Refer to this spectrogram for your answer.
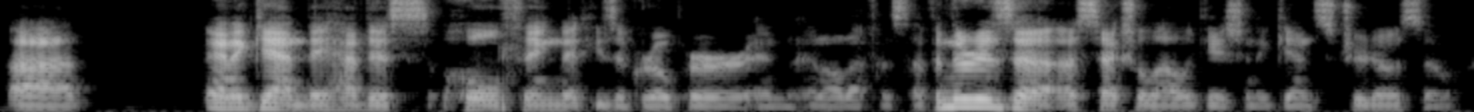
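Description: A man's voice: medium pitch, fairly quick, bright, forceful tone. A man co-hosting a casual political podcast, rambling with fillers and laughing often. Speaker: podcast co-host.

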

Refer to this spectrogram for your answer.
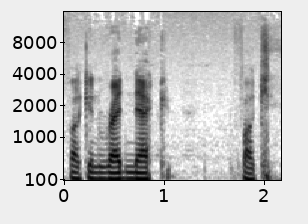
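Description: A man's voice: mid-range voice, monotone, measured pace, a little mellow. A man with a Massachusetts accent co-hosting a casual podcast, swearing freely and laughing often. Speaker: podcast co-host. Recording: remote recording without proper mics.

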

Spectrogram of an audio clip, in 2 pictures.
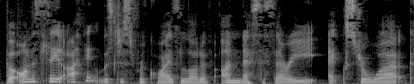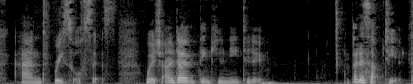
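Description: A middle-aged woman hosting an upbeat advice vlog, chatty and reassuring, setting out organised tips as an experienced teacher. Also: fairly low pitch. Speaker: teacher giving advice as host.

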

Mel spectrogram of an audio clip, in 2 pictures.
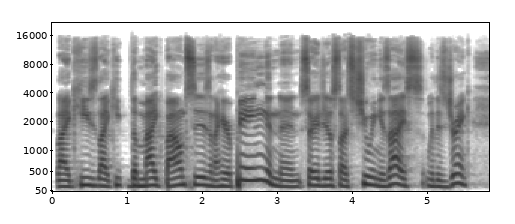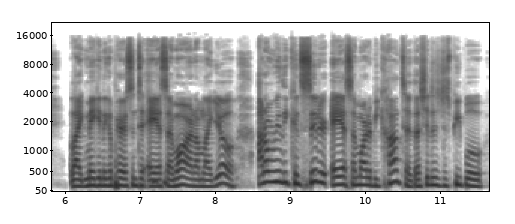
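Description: Dude hosting a podcast with his boys, slangy laid-back talk, kinda higher voice. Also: lively intonation, a little fast. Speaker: podcast host. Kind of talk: casual podcast chat. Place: shared room, not their usual studio.

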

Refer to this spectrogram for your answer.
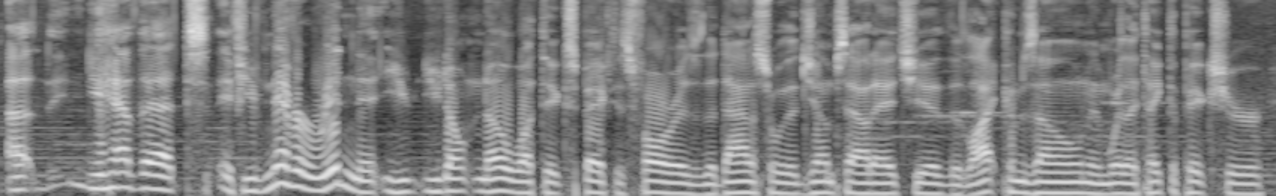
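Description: A man's voice: mid-range voice, steady tone, fairly quick, hardly any pauses, mellow, faint music behind. A man talking casually on a podcast, rambling and hesitating as he gives his opinion. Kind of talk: casual chat.

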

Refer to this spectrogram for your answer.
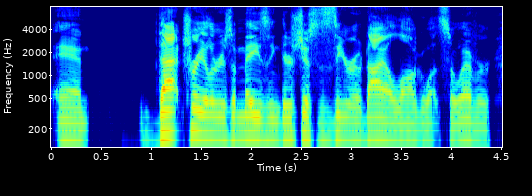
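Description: A man's voice: mid-range voice, fairly even intonation, moderate pace, fairly bright tone, dry recording. A male podcast co-host who rambles enthusiastically through his memories. His mid-range voice sits dry and close on the mic. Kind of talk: casual chat.

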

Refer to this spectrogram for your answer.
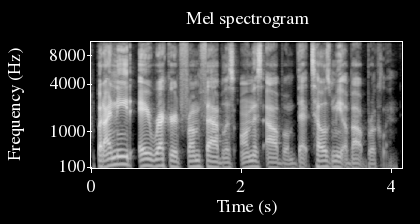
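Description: Man, podcast co-host, casual hip-hop talk, lots of ums and restarts, low-pitched, dry close mic. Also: fairly quick, no echo. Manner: thinks aloud with many ums and restarts.

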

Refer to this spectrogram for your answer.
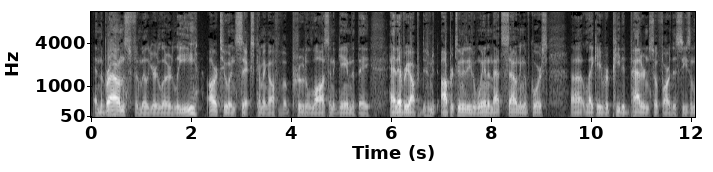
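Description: Deep-voiced congested male podcast host. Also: fairly quick. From United States. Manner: talkative, rambling with restarts. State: congested, nasal from a cold. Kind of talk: casual sports podcast chat.

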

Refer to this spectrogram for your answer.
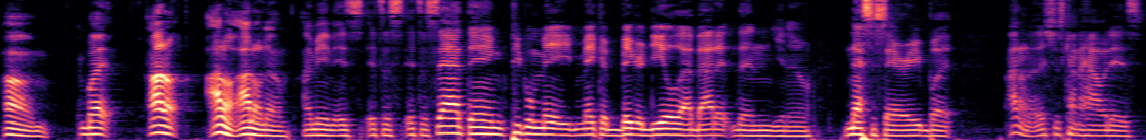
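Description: A man's voice: medium pitch, moderate pace, a bit bright. A young man co-hosting a podcast, speaking hesitantly with many restarts. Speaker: podcast co-host. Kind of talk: casual chat.

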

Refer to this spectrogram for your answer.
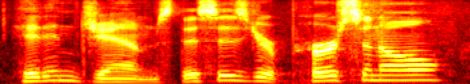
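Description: A man hosting a podcast in casual chat, jokey and quick to swear. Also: on the high side, dry recording. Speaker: podcast host.

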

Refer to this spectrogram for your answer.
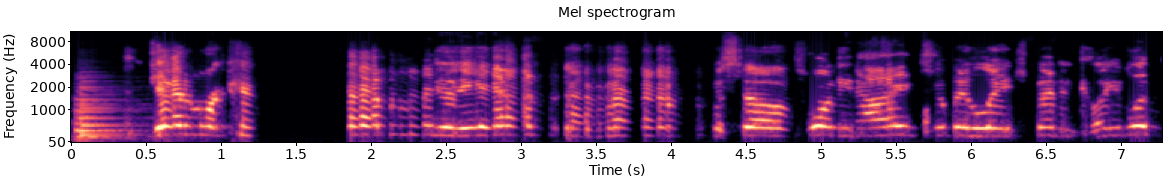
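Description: A man's voice: very high-pitched, little pitch movement, measured pace, fairly bright tone, lo-fi sound, soft background music. A middle-aged man co-hosting a casual podcast, playful and joking, often stumbling into restarts. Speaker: podcast co-host. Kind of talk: casual chat.

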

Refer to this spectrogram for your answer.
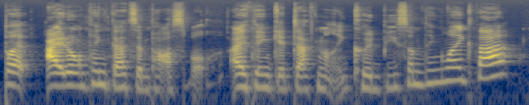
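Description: A woman's voice: medium pitch, animated, very fast, bright, forceful tone. A young woman in her late teens chatting casually and eagerly, laughing often. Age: young adult. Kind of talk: casual podcast chat.

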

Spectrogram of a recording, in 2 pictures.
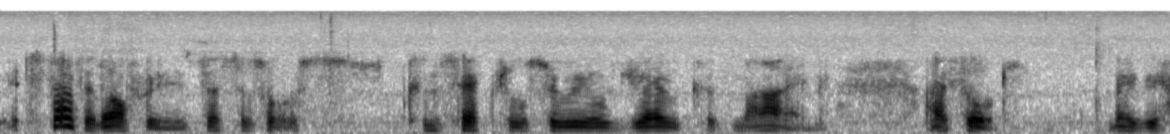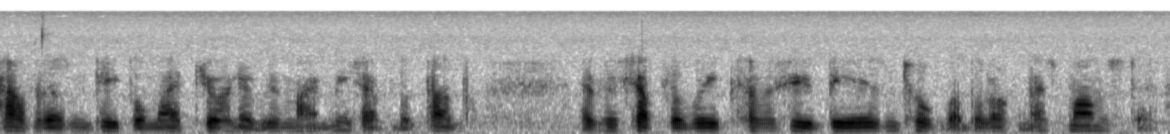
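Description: A man in his forties with a rough, gravelly voice talks with dry, self-mocking wit as an interview guest. He comes through a thin telephone line with a faint hiss under it, his pitch sitting on the low side. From born in Britain, raised in Hong Kong. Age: 40s. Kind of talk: phone interview.

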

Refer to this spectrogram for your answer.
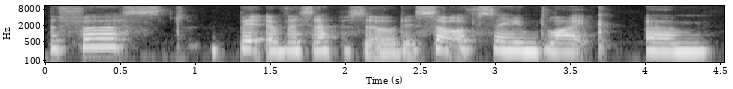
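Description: A woman co-hosting a podcast chats enthusiastically about TV shows, using lots of fillers. Her voice is fairly high and she speaks slowly.

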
